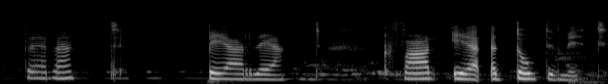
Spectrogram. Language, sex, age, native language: Icelandic, female, 11, Icelandic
